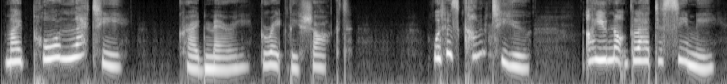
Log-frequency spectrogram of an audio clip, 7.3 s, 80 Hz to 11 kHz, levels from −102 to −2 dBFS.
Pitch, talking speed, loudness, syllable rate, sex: 270 Hz, 155 wpm, -17 LUFS, 4.8 syllables/s, female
